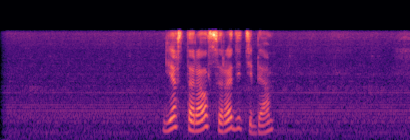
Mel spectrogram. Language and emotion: Russian, neutral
